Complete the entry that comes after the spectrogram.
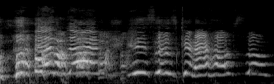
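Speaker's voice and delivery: high, loud, squealing with laughter; cracking up. Real, not acted. Retelling creep's request to friend, cracking up. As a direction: force the quote out through laughter.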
